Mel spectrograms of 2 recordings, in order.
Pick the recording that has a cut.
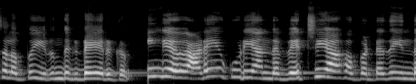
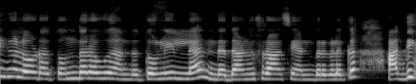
first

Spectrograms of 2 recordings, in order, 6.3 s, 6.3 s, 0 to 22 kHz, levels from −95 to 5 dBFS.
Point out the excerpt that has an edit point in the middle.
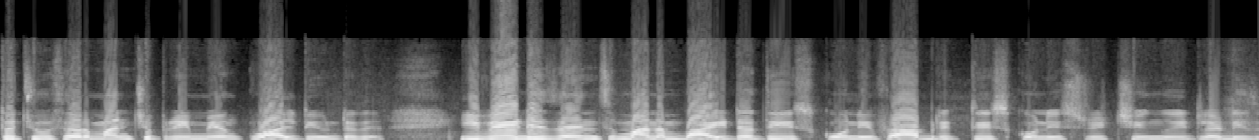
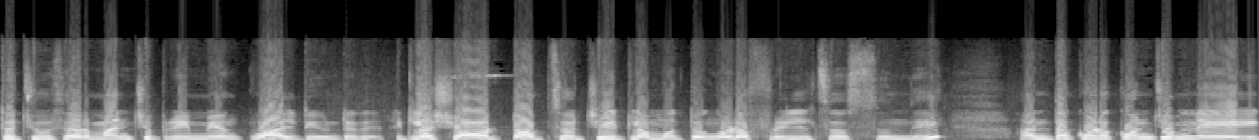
second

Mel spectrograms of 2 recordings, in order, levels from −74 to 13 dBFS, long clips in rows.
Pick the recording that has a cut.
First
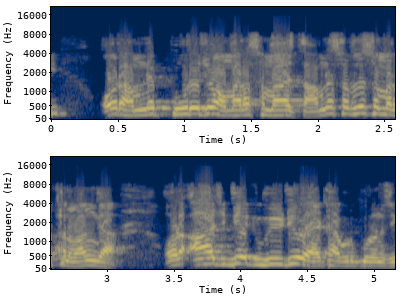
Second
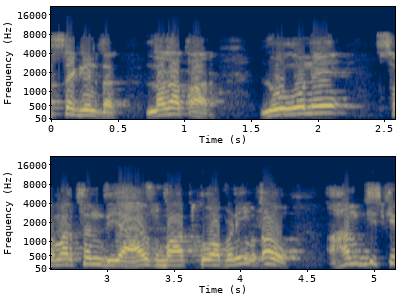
second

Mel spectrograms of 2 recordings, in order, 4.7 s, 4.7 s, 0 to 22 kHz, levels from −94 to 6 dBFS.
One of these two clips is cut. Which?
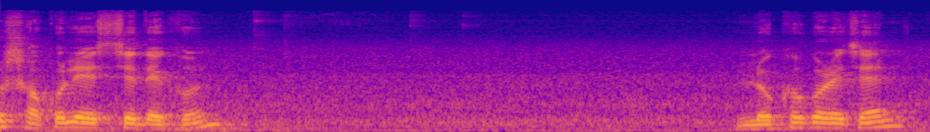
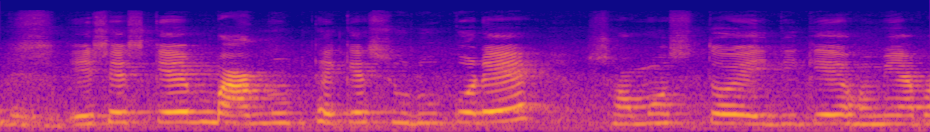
second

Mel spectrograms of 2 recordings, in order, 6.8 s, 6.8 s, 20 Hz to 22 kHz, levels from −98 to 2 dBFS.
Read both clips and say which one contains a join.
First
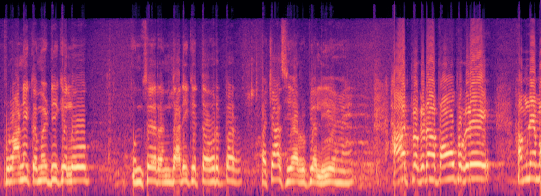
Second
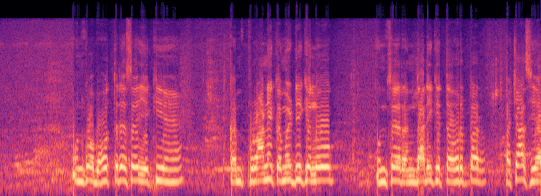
first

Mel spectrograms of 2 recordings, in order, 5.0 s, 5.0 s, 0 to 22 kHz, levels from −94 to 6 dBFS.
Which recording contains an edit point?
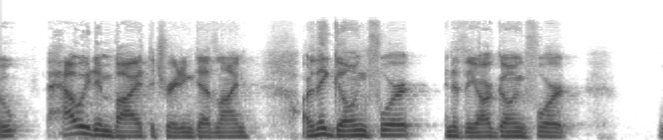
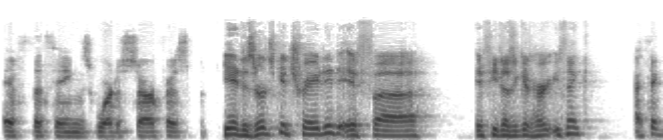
second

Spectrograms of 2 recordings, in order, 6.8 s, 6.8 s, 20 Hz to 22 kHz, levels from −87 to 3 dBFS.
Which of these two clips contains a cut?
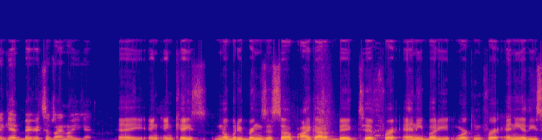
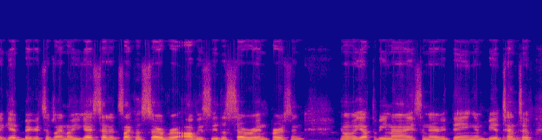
first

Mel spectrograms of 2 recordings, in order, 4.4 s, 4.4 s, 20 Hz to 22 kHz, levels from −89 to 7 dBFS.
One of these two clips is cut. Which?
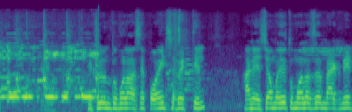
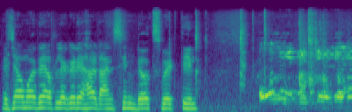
first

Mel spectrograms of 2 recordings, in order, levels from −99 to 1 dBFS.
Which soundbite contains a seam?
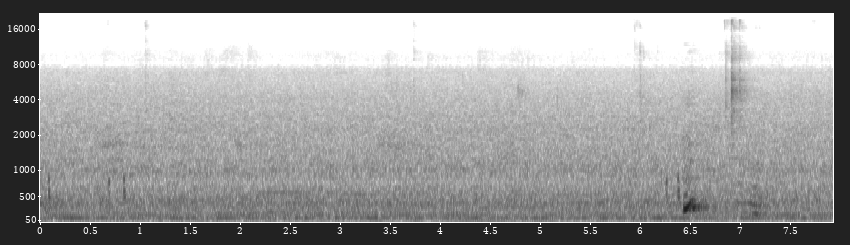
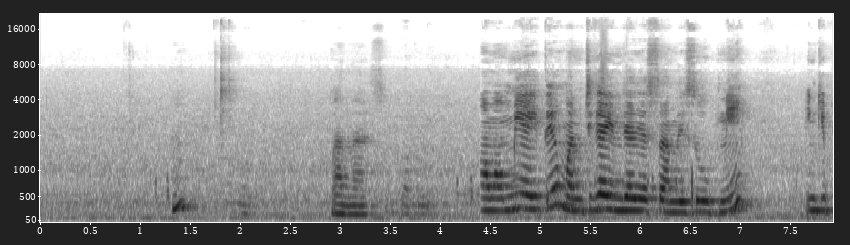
second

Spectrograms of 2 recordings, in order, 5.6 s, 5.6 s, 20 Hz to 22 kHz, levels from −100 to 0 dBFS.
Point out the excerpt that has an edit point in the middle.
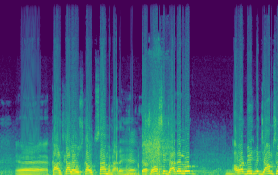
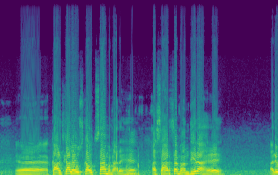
first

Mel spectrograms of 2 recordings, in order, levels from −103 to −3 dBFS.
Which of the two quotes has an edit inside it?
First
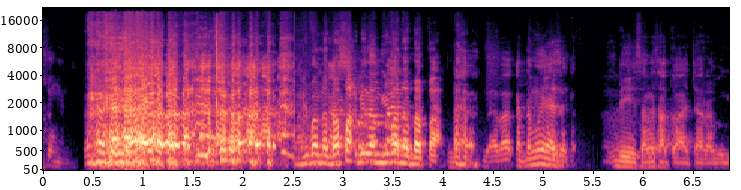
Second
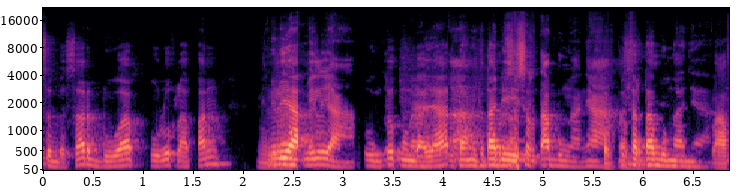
second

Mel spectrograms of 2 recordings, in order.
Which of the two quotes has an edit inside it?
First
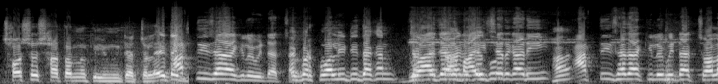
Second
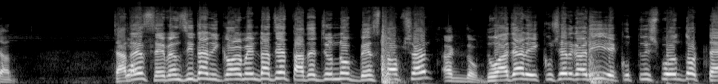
first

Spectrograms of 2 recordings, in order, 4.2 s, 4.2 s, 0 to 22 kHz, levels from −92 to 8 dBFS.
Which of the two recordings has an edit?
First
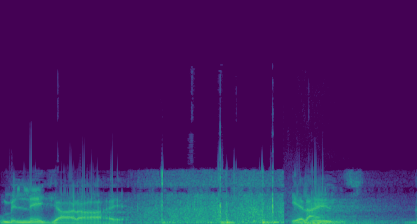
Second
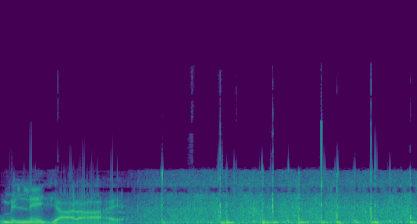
first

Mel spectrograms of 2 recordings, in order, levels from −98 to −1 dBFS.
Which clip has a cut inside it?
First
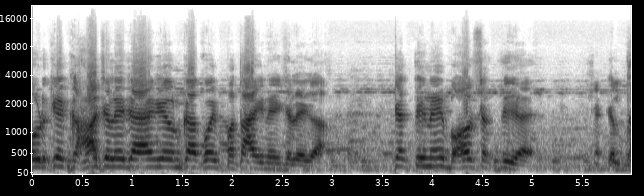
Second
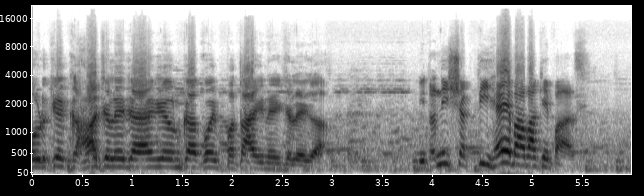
first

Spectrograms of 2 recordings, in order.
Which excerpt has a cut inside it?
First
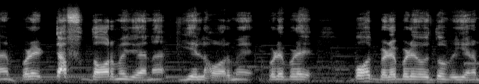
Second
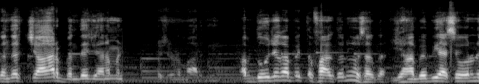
second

